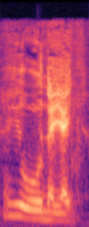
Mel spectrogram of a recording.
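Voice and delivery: loud frustrated complaint; exasperated outburst. Acted. Finds no water either. (nakaunget a napigsa)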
